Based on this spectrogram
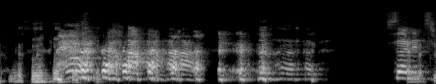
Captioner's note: laughter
